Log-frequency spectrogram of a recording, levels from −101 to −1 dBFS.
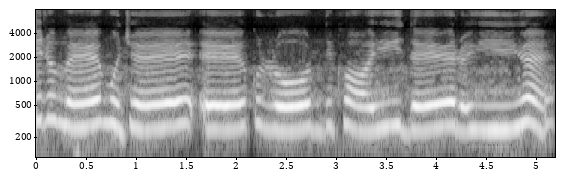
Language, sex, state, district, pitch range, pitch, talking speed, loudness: Hindi, female, Madhya Pradesh, Umaria, 250-280 Hz, 260 Hz, 105 wpm, -12 LUFS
